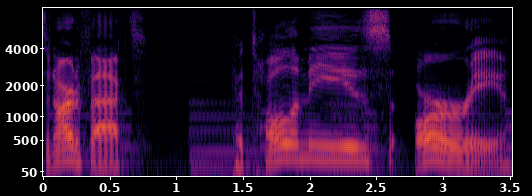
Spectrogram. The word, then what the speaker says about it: Ptolemy's: So the P is silent. I completely agree with you. Ptolemy's Orrery.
